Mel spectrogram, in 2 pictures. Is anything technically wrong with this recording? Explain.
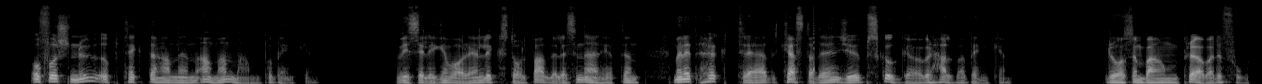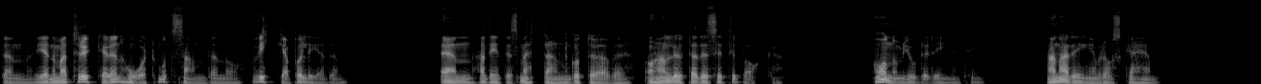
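Yes. At 8.13 s and 18.28 s there are brief buzzy clicks from a repeated buffer: a 1.45 ms slice, fitting a 64-sample buffer, replayed four then two times when new audio arrived late.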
